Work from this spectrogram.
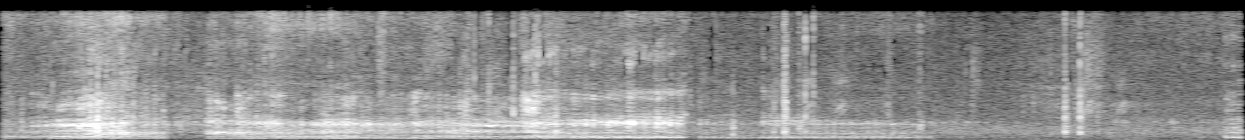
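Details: Bulldog giving a throaty, drawn-out growling vocalization with rich harmonics for about three and a half seconds, rising and falling in intensity, then fading to quieter rumbles with a few sharp clicks near the end.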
